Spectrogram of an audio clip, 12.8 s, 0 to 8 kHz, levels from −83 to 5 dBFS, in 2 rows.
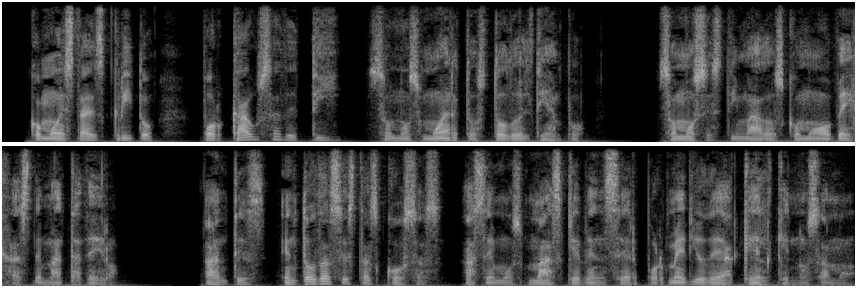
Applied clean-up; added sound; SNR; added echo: none; none; none; none.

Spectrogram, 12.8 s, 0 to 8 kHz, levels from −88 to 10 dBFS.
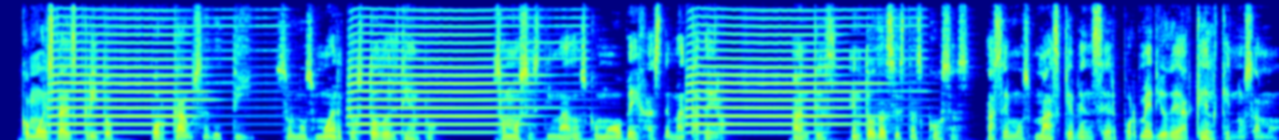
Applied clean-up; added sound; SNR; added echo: classical method log-MMSE.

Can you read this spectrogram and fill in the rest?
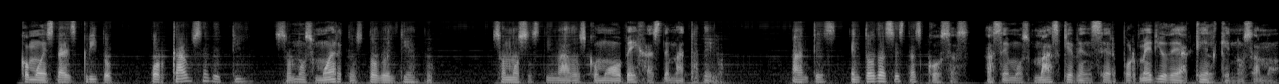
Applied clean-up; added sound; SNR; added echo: neural separator model SepFormer DNS4.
